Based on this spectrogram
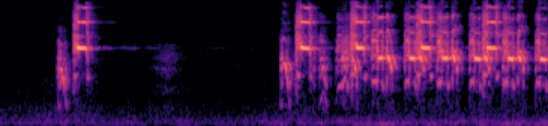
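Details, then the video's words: A pair of grey francolins calling, a recording meant for hunters: one harsh, ringing note, then after a pause a fast run of loud, grating, harmonic-rich notes repeated almost twice a second, building in intensity. "شکاریوں کے لئے دیسی جوڑے کی آواز۔"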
